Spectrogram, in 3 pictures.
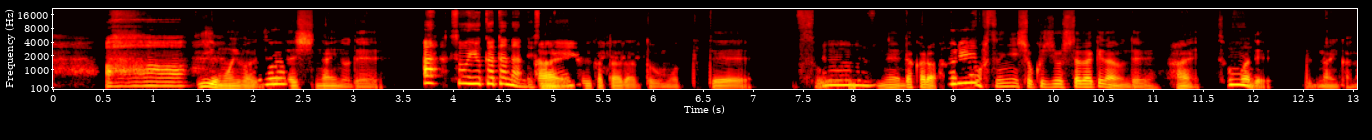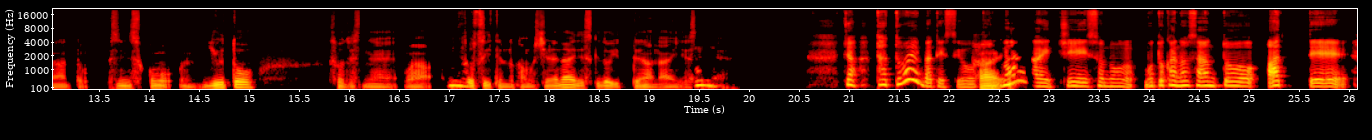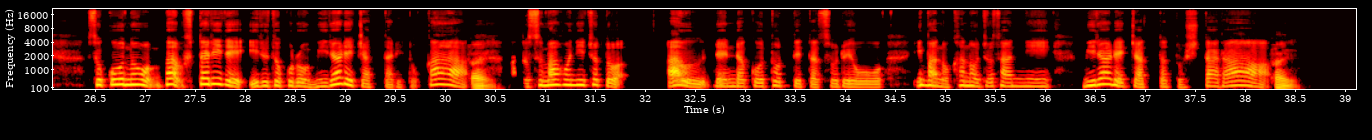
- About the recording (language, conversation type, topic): Japanese, advice, 元恋人との関係を続けるべきか、終わらせるべきか迷ったときはどうすればいいですか？
- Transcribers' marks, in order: none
